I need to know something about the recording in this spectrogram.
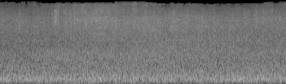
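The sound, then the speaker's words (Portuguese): A steady, even rush of wind blows without pause through the Alto São João cemetery, a full hissing wash of noise that holds the same level throughout, with no voices or other sounds. “Os coveiros pousam as enxadas e o vento continua a atravessar o cemitério.”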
